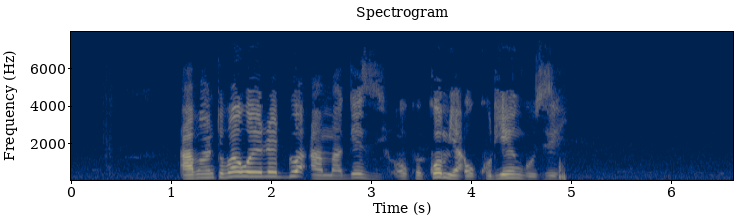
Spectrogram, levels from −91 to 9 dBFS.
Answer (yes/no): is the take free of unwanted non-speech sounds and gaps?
yes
